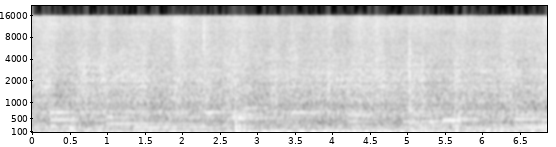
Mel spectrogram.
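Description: Fish-cake strips, onion and carrot sizzling in a nonstick wok as they are stir-fried with a wooden spatula over medium-low heat, a steady hiss with the scrape of stirring. Two brief knocks about a third and two-thirds of the way in.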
